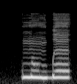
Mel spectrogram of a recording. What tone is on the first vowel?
high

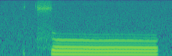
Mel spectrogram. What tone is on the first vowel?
low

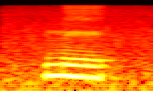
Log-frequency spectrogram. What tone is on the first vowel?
low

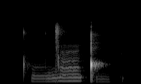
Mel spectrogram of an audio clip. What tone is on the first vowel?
low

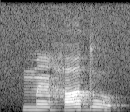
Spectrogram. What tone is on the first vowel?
low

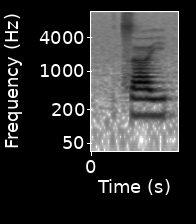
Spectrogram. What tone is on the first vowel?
high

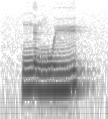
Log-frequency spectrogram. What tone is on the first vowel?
low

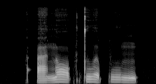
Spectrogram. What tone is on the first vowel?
low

